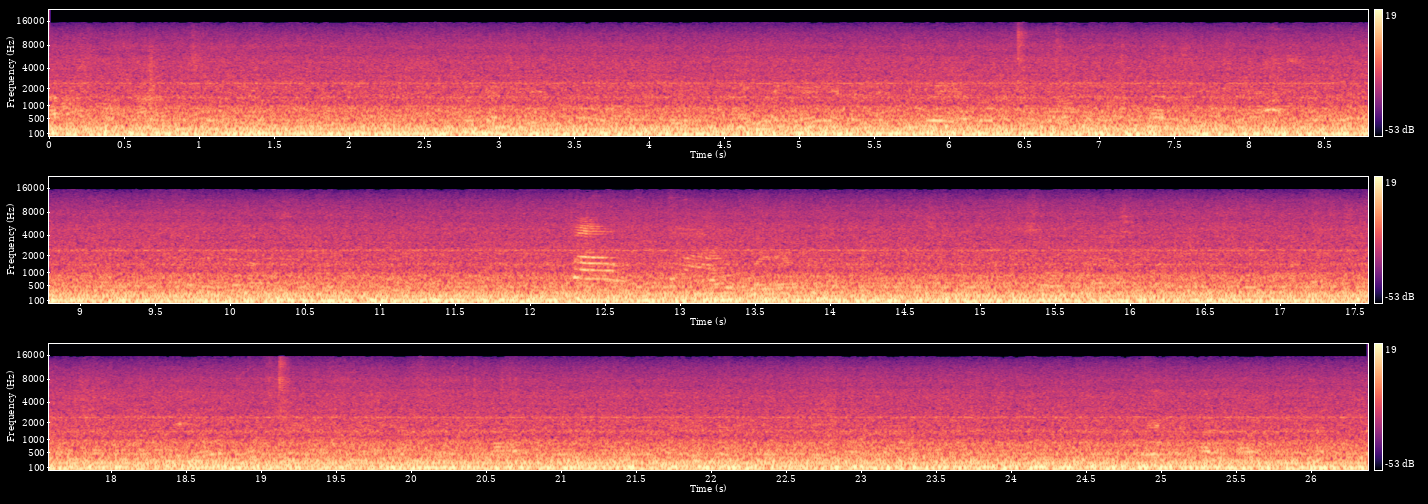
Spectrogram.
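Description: A bus engine idles close by with a steady low rumble.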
